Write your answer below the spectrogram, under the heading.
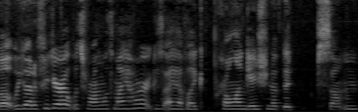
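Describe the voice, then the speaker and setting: Woman's high voice at a fairly quick pace, monotone and flat. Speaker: makeup vlogger. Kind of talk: casual chat. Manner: rambling filler-heavy.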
